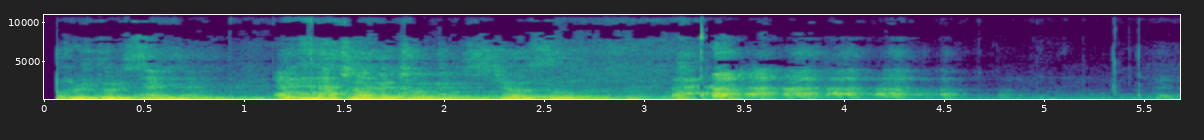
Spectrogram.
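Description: A middle-aged man sings loudly into a microphone.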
